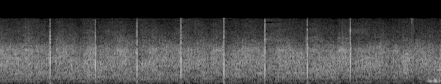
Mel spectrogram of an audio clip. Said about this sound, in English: Are you glad you love Him tonight? Somebody say glory. Let's give Him a real good hand clap of praise tonight if you love Him.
